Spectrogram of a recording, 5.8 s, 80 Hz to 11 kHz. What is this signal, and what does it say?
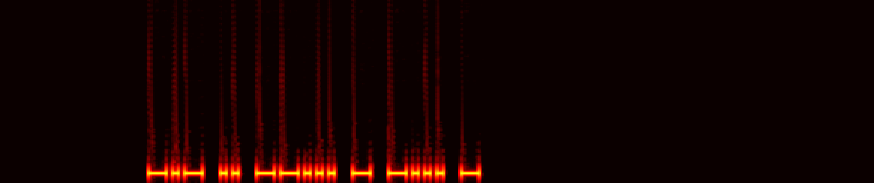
Morse code, heard as a keyed tone, about 30 wpm, 700 Hz. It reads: KI7TBT
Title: USA Call Signs - 6 Characters - Repeated 3x - 30wpm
